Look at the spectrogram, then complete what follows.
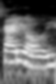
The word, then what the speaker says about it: Scagliola: Wait, did I say it right? It's Skyola. You did Skyola.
